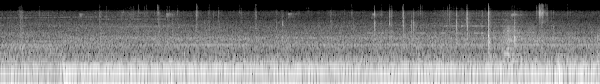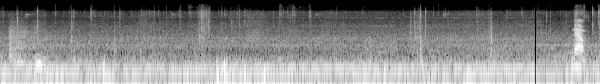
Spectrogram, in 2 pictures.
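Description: A steady low hum with scattered light taps and clicks as a plastic slatted shutter is pressed by hand against an RV door window. The hum cuts off about a second before the end.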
